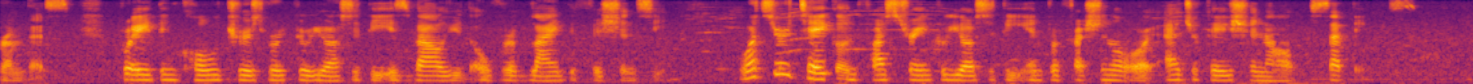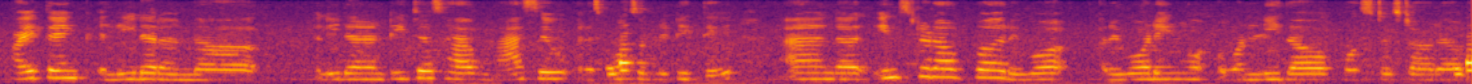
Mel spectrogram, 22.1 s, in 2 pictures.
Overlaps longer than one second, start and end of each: none

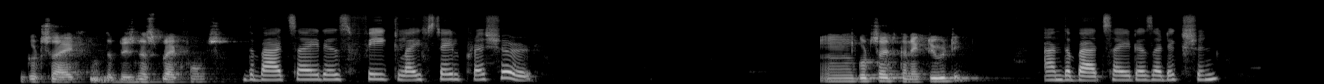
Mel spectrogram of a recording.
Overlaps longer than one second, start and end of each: none

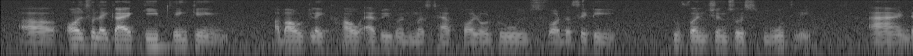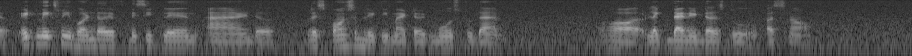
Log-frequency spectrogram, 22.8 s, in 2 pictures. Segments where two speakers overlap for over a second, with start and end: none

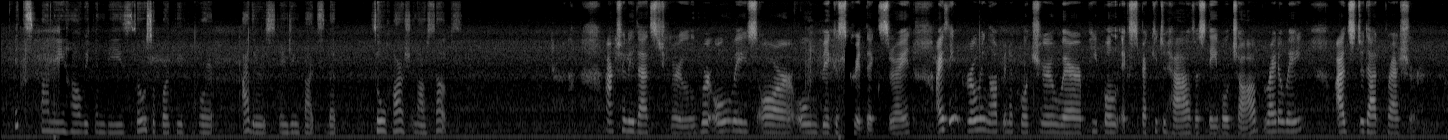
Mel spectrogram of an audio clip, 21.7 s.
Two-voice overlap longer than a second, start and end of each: none

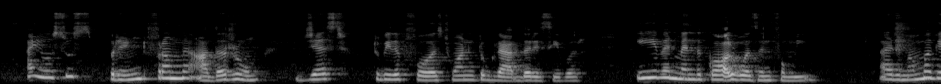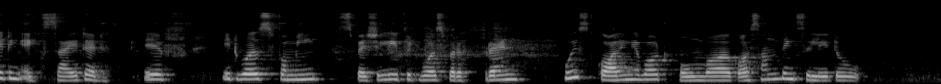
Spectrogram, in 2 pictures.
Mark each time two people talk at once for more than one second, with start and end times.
none

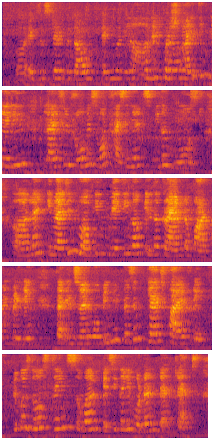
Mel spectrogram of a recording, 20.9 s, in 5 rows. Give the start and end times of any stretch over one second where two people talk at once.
2.3-3.9

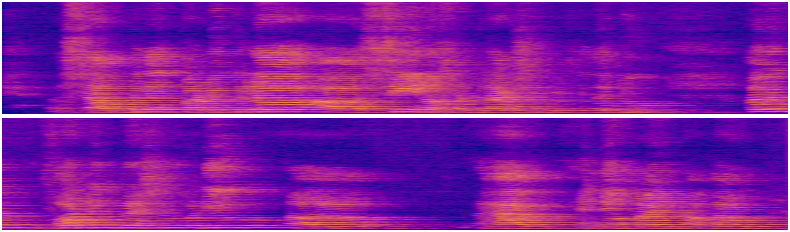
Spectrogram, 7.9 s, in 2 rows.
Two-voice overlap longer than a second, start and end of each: none

